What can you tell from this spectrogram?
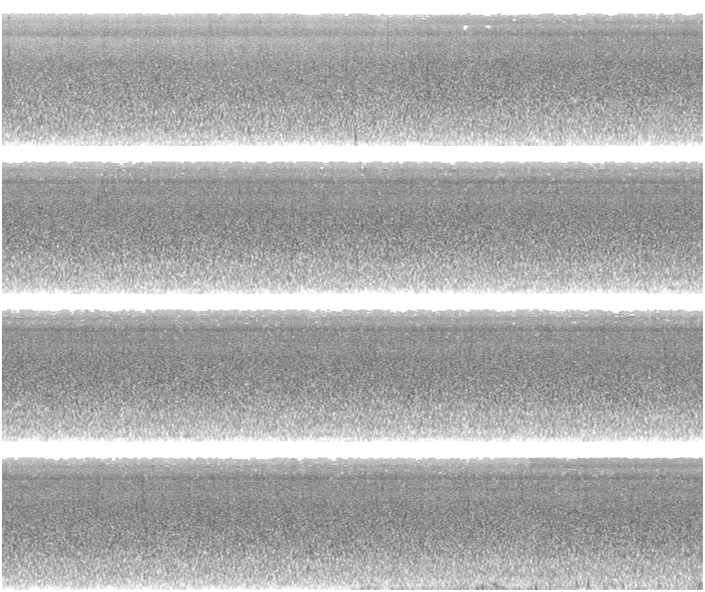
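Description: Fast-flowing snowmelt stream rushing over rocks, a steady rush of water close by. Near the end a low rumble joins it.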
